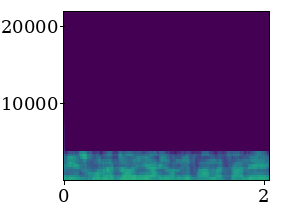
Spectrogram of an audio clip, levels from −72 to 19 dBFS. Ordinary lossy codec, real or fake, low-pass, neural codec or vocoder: none; fake; 3.6 kHz; vocoder, 24 kHz, 100 mel bands, Vocos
